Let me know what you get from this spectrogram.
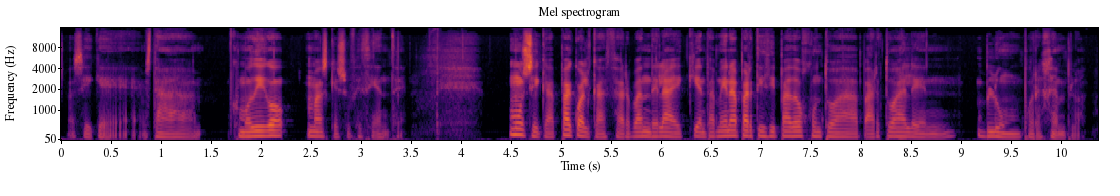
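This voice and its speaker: A woman's voice: a bass voice, unhurried, warm tone, no room sound, clean studio sound. A woman hosting a podcast, commenting conversationally and reflectively, often adding little tag questions. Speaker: podcast host and reviewer.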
